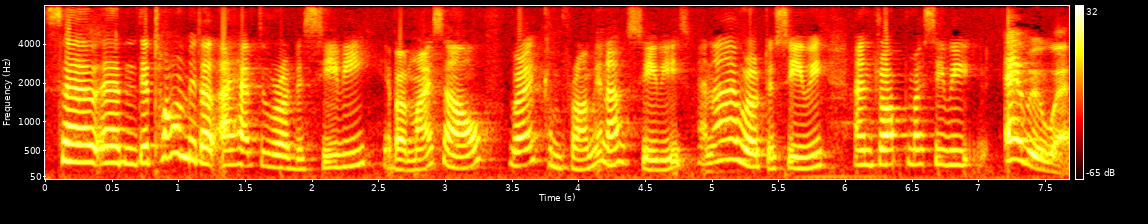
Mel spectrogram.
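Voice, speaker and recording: A woman with a Mongolian accent speaks at a high pitch with very wide pitch swings, moving at a fairly quick pace with hardly any pauses. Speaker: interview guest, former student. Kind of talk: interview. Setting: TV studio. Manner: halting, many fillers.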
